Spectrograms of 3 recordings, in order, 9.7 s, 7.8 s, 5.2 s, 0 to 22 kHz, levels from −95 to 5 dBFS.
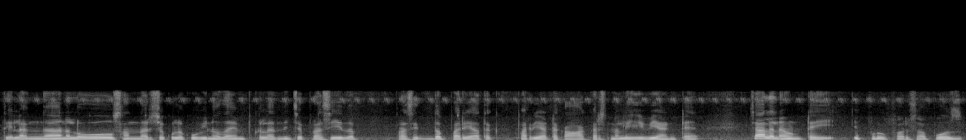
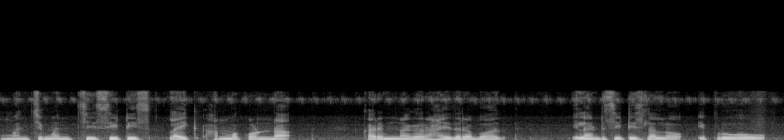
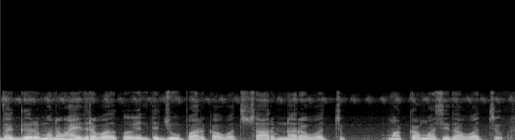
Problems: constant background noise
